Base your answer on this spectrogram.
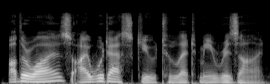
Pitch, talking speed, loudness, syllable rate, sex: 110 Hz, 200 wpm, -17 LUFS, 5.3 syllables/s, male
